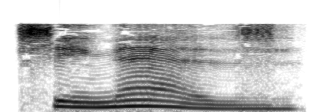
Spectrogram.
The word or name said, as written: cymaise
